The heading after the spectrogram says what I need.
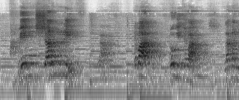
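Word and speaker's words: مِن شَرِّ: Nah, tapi kalau dalam surah Al-Falaq ini huruf sya itu ya dia harus lidahnya kita ini agak lain sedikit. Min syarri.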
